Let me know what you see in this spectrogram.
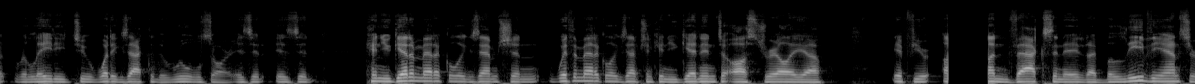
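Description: At 9.48 s, just after "if you're", a rebuffering stall drops the speech into silence for about 0.41 s. Playback then resumes exactly where it stopped.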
